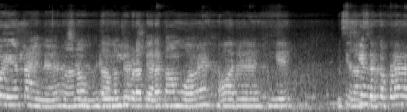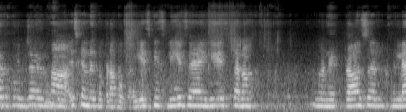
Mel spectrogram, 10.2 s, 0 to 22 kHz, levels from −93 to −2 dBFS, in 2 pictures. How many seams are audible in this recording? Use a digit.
0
